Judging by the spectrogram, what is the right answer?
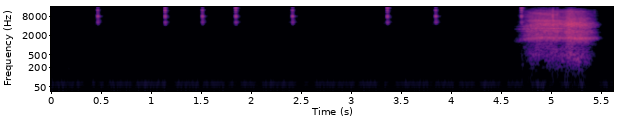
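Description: Pen tip tapping faintly on a tablet screen while handwriting, about seven light, irregular ticks. A short breath is heard near the end.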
